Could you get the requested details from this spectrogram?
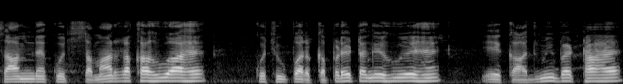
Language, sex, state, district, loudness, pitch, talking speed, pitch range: Hindi, male, Madhya Pradesh, Katni, -19 LUFS, 150 Hz, 155 wpm, 125-155 Hz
